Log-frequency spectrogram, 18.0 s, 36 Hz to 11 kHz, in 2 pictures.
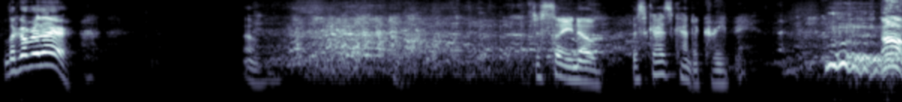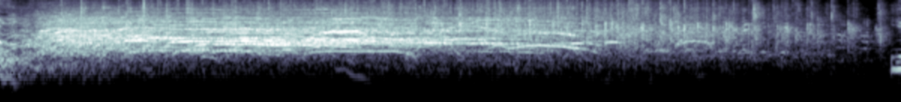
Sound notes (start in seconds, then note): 2.6 laughter; 8.8 cheering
